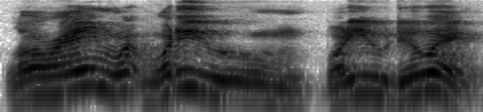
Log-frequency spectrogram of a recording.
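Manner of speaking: high, alarmed outburst; shocked, rising voice. Acted. Shocked at gin bottle.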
